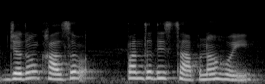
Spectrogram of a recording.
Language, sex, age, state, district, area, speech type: Punjabi, female, 18-30, Punjab, Fazilka, rural, spontaneous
